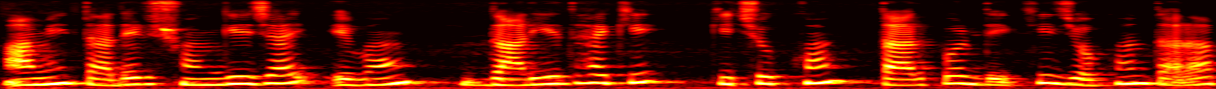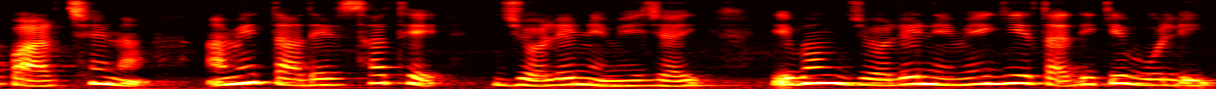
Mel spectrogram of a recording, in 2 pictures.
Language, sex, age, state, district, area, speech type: Bengali, female, 45-60, West Bengal, Jhargram, rural, spontaneous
